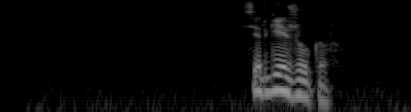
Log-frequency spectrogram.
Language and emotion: Russian, neutral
